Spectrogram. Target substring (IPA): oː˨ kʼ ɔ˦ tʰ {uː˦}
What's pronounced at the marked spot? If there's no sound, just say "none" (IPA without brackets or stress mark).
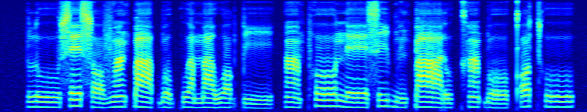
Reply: uː˦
